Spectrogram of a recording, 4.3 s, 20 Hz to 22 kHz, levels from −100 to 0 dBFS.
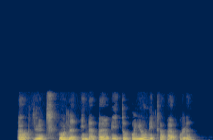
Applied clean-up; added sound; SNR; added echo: neural mask model DeepFilterNet 3.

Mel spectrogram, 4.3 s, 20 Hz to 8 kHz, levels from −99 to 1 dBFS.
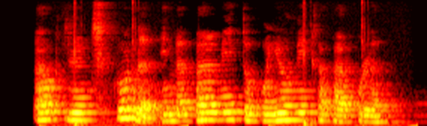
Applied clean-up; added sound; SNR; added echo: none; Raindrop / Drip; 18 dB; reverberation time 0.5 s.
